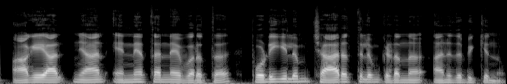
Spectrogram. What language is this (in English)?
Malayalam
